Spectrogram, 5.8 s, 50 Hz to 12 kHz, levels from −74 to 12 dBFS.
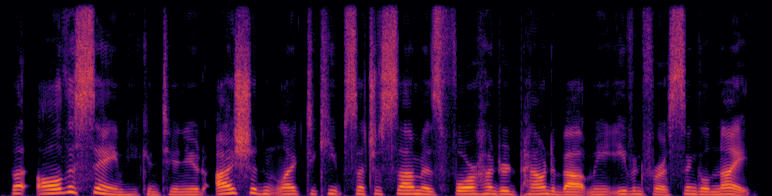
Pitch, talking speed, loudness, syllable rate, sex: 190 Hz, 260 wpm, -17 LUFS, 5.7 syllables/s, female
